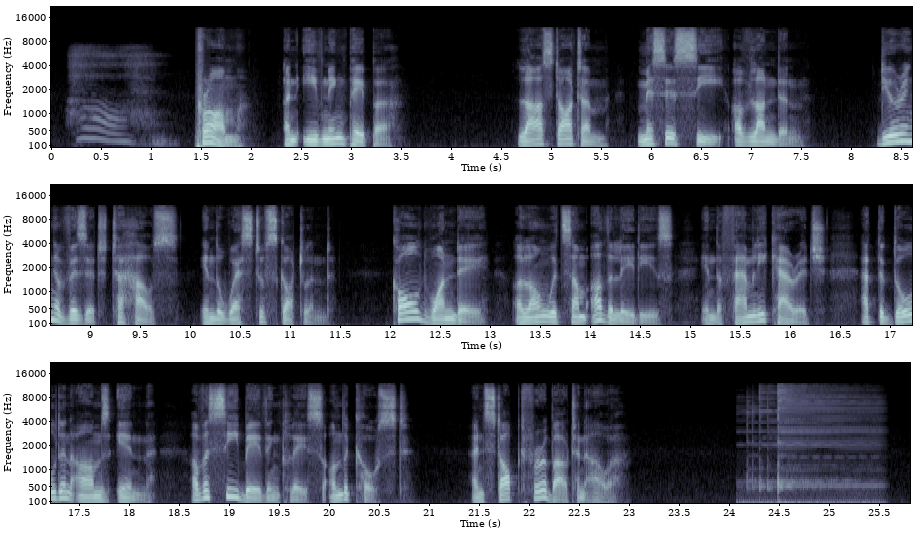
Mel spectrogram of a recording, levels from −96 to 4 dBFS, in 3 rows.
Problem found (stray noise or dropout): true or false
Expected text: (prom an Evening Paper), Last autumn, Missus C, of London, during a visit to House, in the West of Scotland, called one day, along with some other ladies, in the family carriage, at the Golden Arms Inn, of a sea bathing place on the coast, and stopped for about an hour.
true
